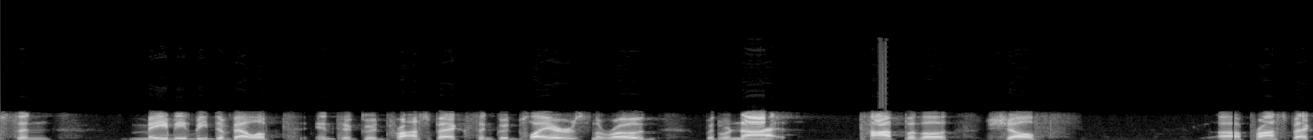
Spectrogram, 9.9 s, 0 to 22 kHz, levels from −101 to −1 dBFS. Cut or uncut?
cut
